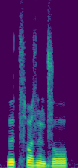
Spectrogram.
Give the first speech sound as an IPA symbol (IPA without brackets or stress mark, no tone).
ə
